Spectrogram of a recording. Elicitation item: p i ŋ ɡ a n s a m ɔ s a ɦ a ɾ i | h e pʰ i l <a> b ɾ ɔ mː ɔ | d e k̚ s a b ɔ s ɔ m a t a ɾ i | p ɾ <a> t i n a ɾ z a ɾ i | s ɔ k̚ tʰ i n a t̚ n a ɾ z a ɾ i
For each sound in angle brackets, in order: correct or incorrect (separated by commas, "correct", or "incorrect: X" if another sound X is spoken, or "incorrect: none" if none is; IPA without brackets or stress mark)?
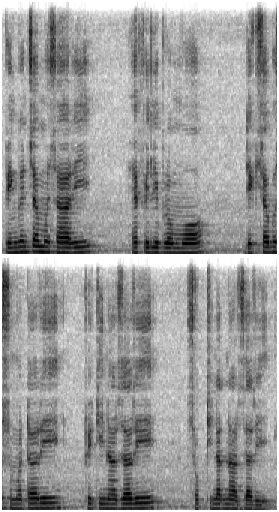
incorrect: i, incorrect: i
